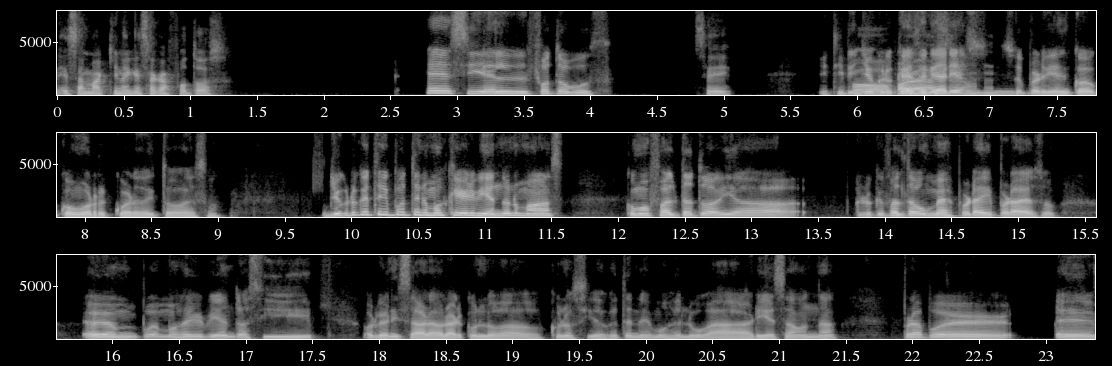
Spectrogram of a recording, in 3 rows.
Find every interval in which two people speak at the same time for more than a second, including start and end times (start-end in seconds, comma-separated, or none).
5.9-7.2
